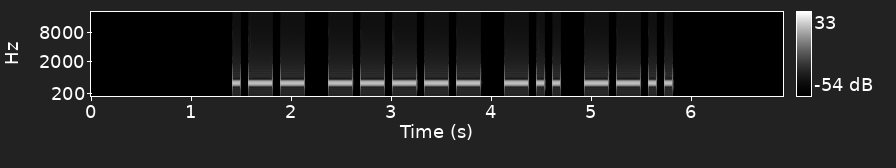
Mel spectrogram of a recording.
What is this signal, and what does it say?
Morse code, heard as a keyed tone, about 15 wpm, 700 Hz. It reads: W0DZ
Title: USA Call Signs Repeated 2x 15wpm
